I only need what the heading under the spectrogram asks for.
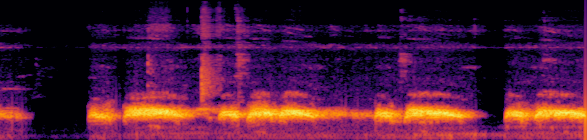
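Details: Spotted dove calling at night while the lights are on, recorded on a Samsung phone: a run of mellow, mid-pitched coos in linked phrases, with a short pause before the last pair.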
